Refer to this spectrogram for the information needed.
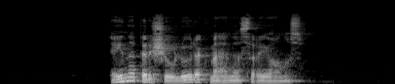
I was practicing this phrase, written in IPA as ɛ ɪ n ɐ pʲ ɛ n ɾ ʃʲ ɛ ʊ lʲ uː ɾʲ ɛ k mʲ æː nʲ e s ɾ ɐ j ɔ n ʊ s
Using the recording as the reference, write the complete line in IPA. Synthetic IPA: ɛ ɪ n ɐ pʲ ɛ ɾ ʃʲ ɛ ʊ lʲ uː ɾʲ ɛ k mʲ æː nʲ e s ɾ ɐ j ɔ n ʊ s

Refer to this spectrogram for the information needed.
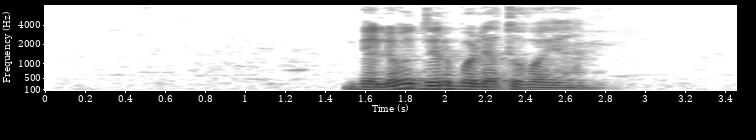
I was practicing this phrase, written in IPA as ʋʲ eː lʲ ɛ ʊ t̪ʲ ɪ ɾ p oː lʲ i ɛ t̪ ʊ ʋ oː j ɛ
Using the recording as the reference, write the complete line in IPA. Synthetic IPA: ʋʲ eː lʲ ɛ ʊ d̪ʲ ɪ ɾ b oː lʲ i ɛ t̪ ʊ ʋ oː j ɛ

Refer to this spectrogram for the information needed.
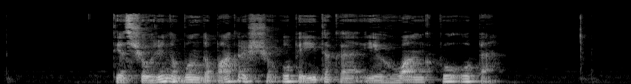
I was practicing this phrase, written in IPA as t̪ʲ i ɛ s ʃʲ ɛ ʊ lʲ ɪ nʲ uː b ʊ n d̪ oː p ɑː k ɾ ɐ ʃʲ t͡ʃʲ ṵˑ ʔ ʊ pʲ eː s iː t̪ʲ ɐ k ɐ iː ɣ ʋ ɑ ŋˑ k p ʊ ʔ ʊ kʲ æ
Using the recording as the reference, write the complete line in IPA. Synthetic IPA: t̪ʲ i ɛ s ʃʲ ɛ ʊ ɾʲ ɪ nʲ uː b ʊ n d̪ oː p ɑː k ɾ ɐ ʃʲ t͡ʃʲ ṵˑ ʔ ʊ pʲ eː iː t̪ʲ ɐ k ɐ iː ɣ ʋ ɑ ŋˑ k p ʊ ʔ ʊ pʲ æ

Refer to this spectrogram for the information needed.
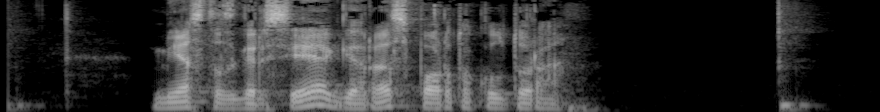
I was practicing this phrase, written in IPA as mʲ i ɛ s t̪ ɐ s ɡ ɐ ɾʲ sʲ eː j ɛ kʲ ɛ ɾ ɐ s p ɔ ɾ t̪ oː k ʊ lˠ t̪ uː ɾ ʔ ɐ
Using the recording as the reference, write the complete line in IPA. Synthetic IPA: mʲ i ɛ s t̪ ɐ s ɡ ɐ ɾʲ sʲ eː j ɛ ɡʲ ɛ ɾ ɐ s p ɔ ɾ t̪ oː k ʊ lˠ t̪ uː ɾ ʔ ɐ

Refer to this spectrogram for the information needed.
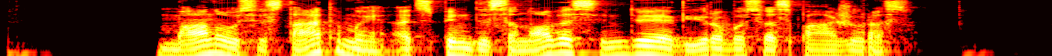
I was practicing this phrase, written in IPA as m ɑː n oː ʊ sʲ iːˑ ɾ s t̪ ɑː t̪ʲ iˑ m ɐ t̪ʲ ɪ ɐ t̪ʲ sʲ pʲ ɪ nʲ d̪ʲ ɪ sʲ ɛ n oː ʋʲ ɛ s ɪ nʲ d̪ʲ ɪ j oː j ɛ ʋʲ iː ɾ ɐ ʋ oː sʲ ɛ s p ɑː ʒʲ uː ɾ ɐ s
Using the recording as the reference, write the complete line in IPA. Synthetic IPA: m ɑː n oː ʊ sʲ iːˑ s t̪ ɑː t̪ʲ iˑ m ɐ ɪ ɐ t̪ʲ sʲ pʲ ɪ nʲ d̪ʲ ɪ sʲ ɛ n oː ʋʲ ɛ s ɪ nʲ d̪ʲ ɪ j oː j ɛ ʋʲ iː ɾ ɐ ʋ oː sʲ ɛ s p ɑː ʒʲ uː ɾ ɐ s

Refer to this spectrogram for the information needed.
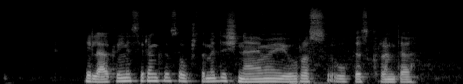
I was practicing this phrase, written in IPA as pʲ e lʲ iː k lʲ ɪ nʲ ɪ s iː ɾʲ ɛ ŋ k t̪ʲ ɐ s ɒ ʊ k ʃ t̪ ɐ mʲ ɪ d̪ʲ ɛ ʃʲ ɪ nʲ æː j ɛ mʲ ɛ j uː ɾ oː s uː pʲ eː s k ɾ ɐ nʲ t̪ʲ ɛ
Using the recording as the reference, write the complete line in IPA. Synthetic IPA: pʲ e lʲ æː k lʲ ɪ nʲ ɪ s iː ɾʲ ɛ ŋ k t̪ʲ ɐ s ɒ ʊ k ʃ t̪ ɐ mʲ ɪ d̪ʲ ɛ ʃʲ ɪ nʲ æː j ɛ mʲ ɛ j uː ɾ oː s uː pʲ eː s k ɾ ɐ nʲ t̪ʲ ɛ

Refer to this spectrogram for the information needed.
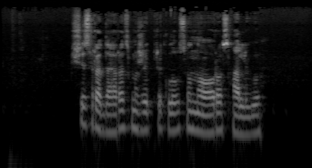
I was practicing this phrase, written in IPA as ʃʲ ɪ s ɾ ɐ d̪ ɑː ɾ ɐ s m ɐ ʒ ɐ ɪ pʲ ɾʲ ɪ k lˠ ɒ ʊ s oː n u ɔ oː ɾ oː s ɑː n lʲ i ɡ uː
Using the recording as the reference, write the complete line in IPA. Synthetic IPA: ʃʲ ɪ s ɾ ɐ d̪ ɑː ɾ ɐ s m ɐ ʒ ɐ ɪ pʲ ɾʲ ɪ k lˠ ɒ ʊ s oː n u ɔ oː ɾ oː s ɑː lʲ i ɡ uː

